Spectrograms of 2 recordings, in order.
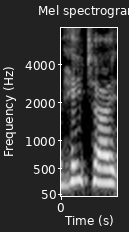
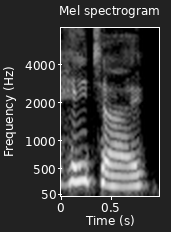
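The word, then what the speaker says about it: Hayti: live in Durham, um, Hatai is the name of an historic African-American neighborhood. And it's called Hatai. It's named after Haiti. And it's spelled different. See, it's spelled with the Y.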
